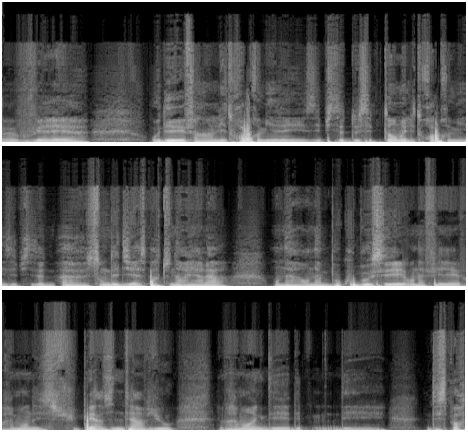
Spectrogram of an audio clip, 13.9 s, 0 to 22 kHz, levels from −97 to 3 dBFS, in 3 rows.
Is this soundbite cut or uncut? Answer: cut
